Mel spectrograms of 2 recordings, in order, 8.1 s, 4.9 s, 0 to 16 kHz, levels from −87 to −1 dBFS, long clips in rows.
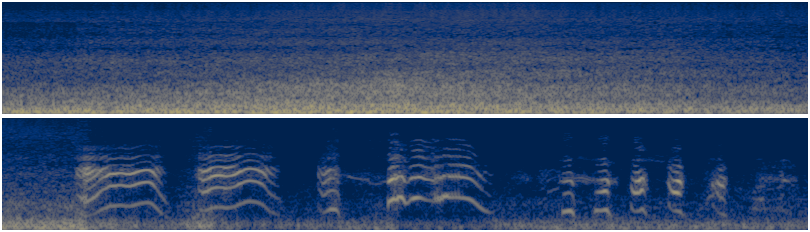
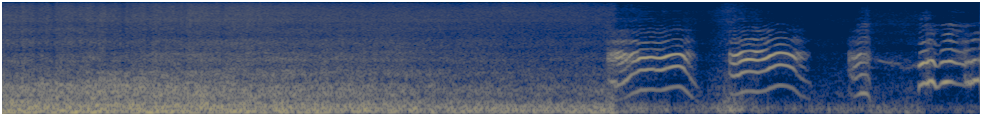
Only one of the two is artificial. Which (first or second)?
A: second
